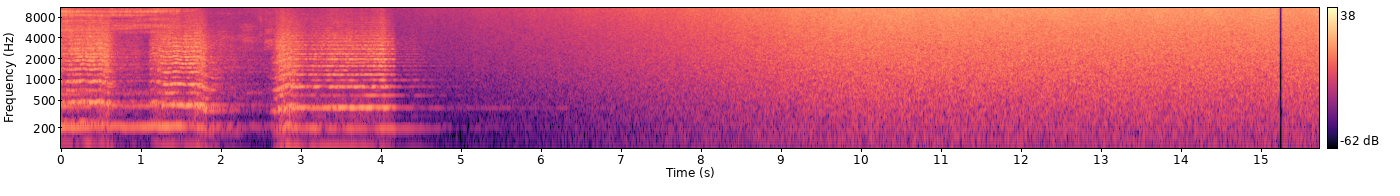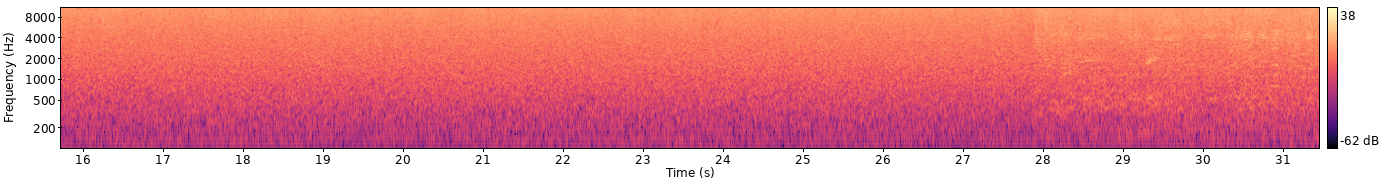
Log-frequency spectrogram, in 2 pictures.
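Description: A sung phrase with musical accompaniment ends about four seconds in. After a short dip, a steady, even hiss rises over several seconds and then holds, with faint voices near the end.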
